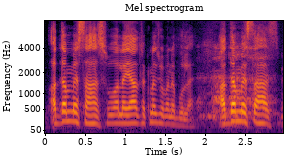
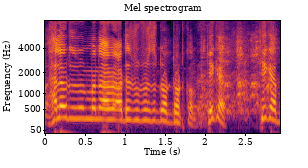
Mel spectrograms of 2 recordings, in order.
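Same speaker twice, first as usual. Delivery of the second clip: rushed greeting; 3 semitones higher, 3 dB louder, much slower than usual. Retold or imitated. Imitating colleague's rushed greeting.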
